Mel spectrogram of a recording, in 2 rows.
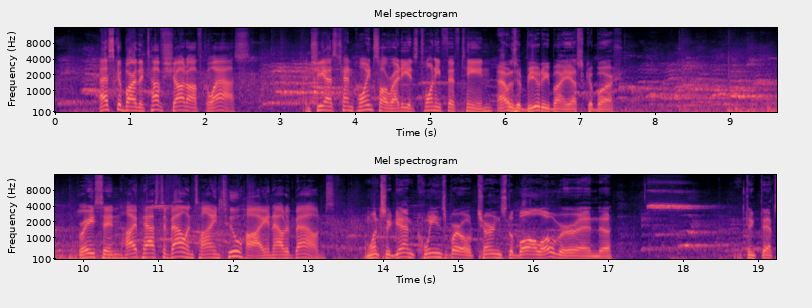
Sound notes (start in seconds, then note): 8.6 crowd members shouting; 17.5 whistle tweeting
